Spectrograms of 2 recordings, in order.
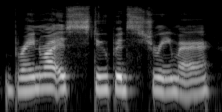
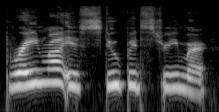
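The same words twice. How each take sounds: First: Said in the usual way. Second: High, slow mocking chat voice; mock the insult in a silly voice. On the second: Shown as a demonstration.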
